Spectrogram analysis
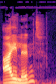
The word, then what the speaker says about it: island: solution all right but if i have a word which is island i don't pronounce this as island so s is silent here okay for example if i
